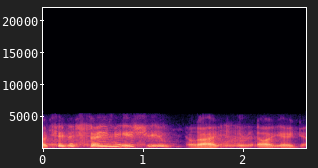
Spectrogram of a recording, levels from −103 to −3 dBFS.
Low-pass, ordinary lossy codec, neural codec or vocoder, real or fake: 5.4 kHz; AAC, 32 kbps; autoencoder, 22.05 kHz, a latent of 192 numbers a frame, VITS, trained on one speaker; fake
